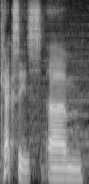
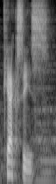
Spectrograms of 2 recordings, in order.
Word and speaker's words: Qexi: But last I knew, a Q with an E is just going to be a K.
